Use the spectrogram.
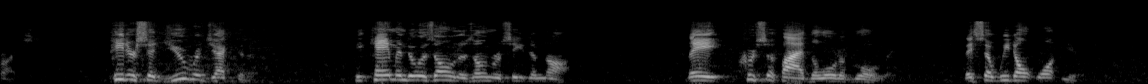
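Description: Throughout the speech the background sinks between phrases and swells back under them. These are noise suppressor artifacts: the suppressor pulls down what it judges to be steady noise by about 20 dB, frame by frame, on top of room noise about 20 dB below the speech, and nothing reaches above 8 kHz, in keeping with the G.722 call path. From 5.02 to 5.3 s, between "his own his own" and "him not", parts of the speech sound swallowed, dipping by about 9 dB over roughly a tenth of a second. Again from 10.62 to 10.79 s the sound goes faint, about 16 dB down over roughly 150 ms. Both are speech cut by the noise suppressor, which mistook quiet speech for background.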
